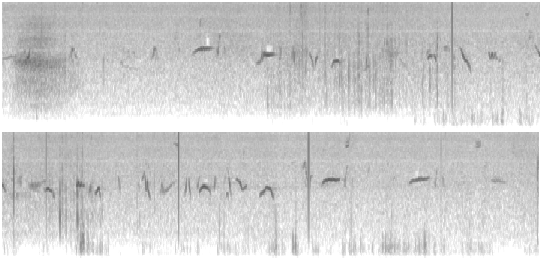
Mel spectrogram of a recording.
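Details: Sage thrasher singing in sagebrush high desert near Mono Lake, a long, never-ending song of quick varied whistled and warbled notes, some rising, some falling, over soft footsteps and rustling in the first seconds.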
